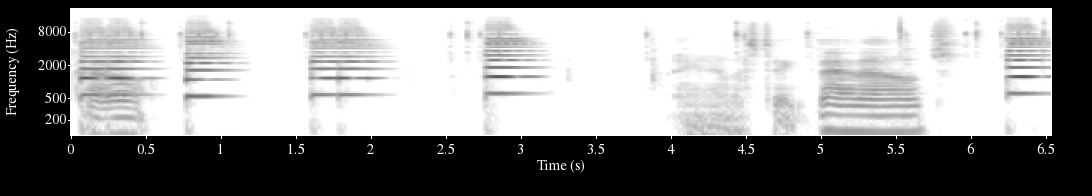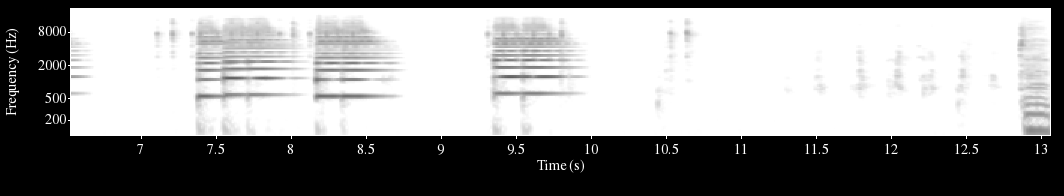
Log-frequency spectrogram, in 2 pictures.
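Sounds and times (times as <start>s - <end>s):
synthesizer electric piano notes: 0.0s - 3.2s
faint clicks: 2.5s - 6.2s, 7.1s - 7.4s, 10.4s - 13.0s.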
